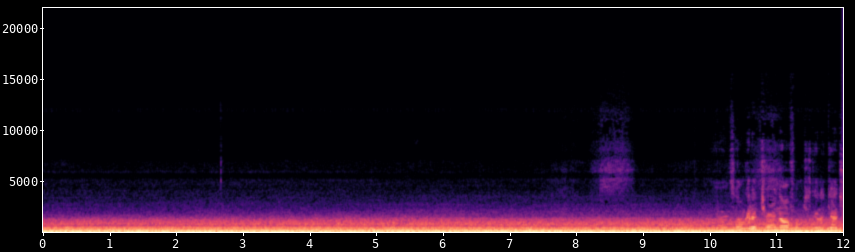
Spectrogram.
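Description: Steady low road and tyre rumble inside the cabin of a 2022 Infiniti QX50 cruising at freeway speed, with its turbocharged four-cylinder engine heard faintly under a little wind noise. A man's voice starts talking near the end.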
